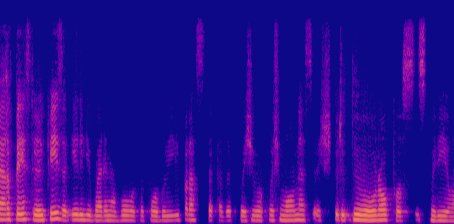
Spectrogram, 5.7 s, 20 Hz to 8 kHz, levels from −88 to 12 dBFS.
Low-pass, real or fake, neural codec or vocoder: 7.2 kHz; fake; codec, 16 kHz, 0.5 kbps, X-Codec, HuBERT features, trained on balanced general audio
